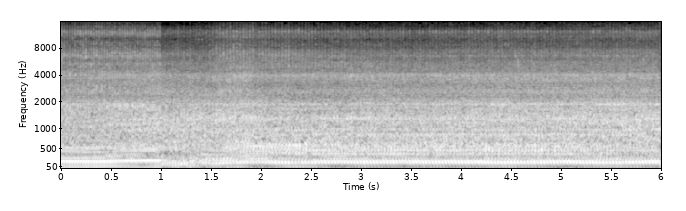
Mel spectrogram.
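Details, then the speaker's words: Troy-Bilt 2800 psi pressure washer small petrol engine after a mini clean of its gummed-up, gas-leaking carburetor: even, steady buzz at constant speed with no surging or misses; runs smoothly. "look it's not flooding anymore no more gas running out so this Pope should have oil in it so we should be able to start it up"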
